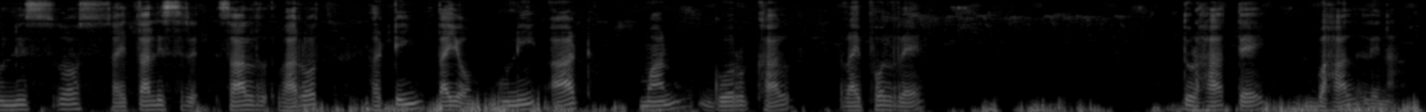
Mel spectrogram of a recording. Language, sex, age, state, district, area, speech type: Santali, male, 18-30, Jharkhand, Pakur, rural, read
